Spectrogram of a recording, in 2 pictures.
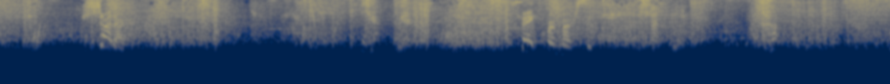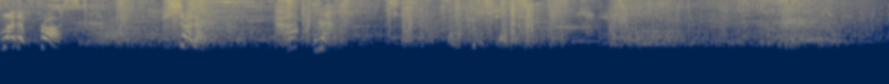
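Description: Game sword slashes and magic blasts crackle and whoosh in quick bursts.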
